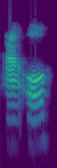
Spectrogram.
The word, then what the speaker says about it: À Ố: But you've just embarrassed me because you pronounce it À Ố.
